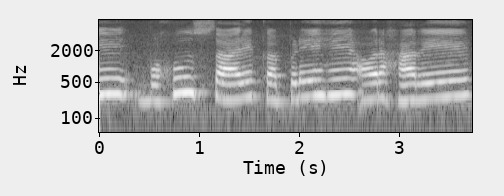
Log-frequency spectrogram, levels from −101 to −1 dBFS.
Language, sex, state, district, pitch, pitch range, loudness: Hindi, male, Chhattisgarh, Raipur, 255 Hz, 235-285 Hz, -14 LUFS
